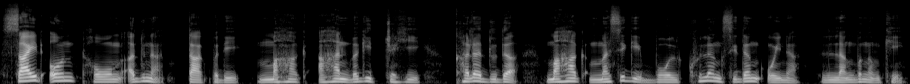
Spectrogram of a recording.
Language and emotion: Manipuri, neutral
